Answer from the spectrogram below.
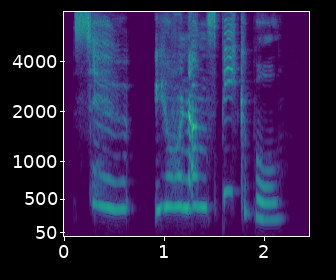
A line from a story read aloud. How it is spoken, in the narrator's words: she says brightly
